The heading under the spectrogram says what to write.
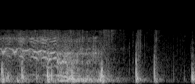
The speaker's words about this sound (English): Silver. Come here, big fellow. Silver. He called the horse Silver. Look, he's coming.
